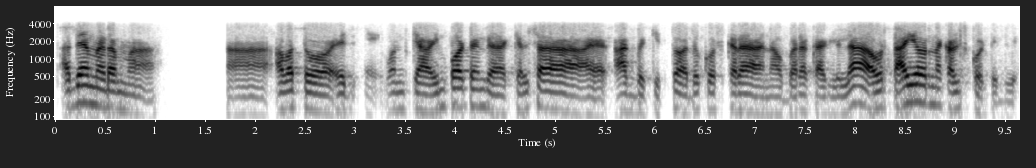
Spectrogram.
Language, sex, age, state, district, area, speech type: Kannada, male, 18-30, Karnataka, Chitradurga, urban, conversation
